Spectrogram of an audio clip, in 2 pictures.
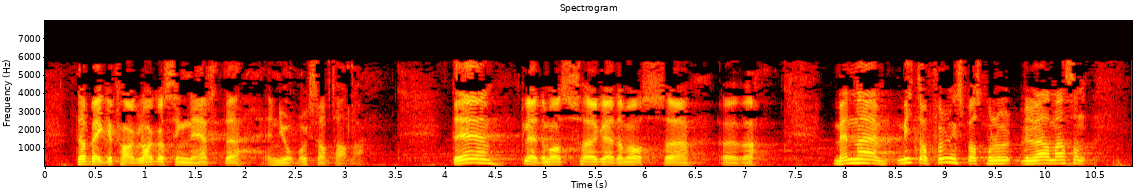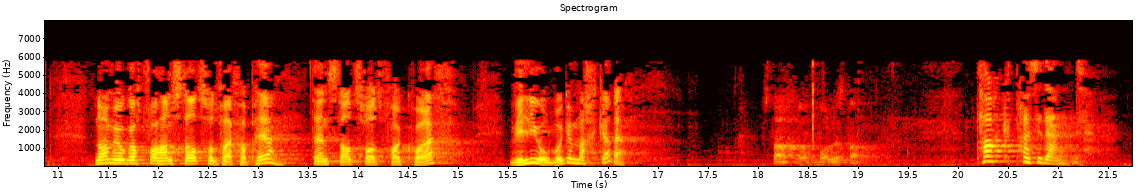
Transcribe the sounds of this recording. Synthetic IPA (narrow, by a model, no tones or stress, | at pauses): d̪̥ɛæbɛɡːəfɑːɡəlɑːɡəʁsɪŋneːʁt̪əɛ̰njuːʁbʁʉːksɑːʋt̪ʰɑ̰ːlə̰ | d̪̥ɛɡ̥leːd̪əmɛɔsɡleːd̪əmɛɔs | øːʋə | mɛnmɪt̪ɔpfœlnɪŋspœʁsmoːlʋɪlʋæːʁəmæɪəsɔnː | noːhɑɾʁʋɛjʊɡɔt̪ːfɾɑhɑnsst̪ɑːt̪sʁoːd̪fɾɑɛfɑpʰeːt̪ʰɛænst̪ɑːt̪sʁoːd̪fʁɑkʰoːæʁɛf | ʋɪljuːʁbʁʉːkəmæʁkɑd̪ɛ | st̪ɑsoɔst̪ɑ | t̪ʰɑkːpʰɾɛsɪd̪ɛnt̪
